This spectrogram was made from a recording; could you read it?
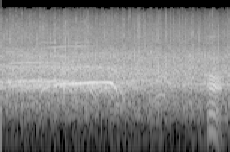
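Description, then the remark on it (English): A crowd applauds in a dense, steady wash of clapping that holds at an even loudness for about three seconds, with a brief voice breaking through near the end. “Applaud that, sure.”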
